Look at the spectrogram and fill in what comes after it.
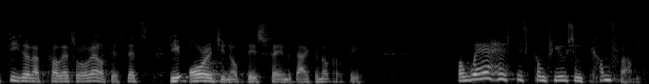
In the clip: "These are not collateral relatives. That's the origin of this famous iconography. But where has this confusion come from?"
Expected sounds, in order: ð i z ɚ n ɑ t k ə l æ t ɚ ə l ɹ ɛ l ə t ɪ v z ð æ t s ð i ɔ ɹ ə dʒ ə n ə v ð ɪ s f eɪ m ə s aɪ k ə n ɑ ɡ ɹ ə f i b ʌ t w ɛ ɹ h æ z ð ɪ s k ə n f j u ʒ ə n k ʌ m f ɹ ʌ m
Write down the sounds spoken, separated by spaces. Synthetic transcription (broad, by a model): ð i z ɚ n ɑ t k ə l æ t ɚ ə l ɹ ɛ l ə t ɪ v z ð æ t s ð i ɔ ɹ ə dʒ ə n ə v ð ɪ s f eɪ m ə s aɪ k ə n ɑ ɡ ɹ ə f i b ʌ t w ɛ ɹ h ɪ z ð ɪ s k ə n f j u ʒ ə n k ʌ m f ɹ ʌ m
